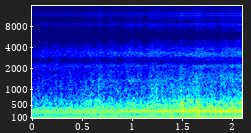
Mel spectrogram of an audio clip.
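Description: Kazuma 125 mini quad's small single-cylinder engine running at a steady throttle, growing gradually louder as the quad comes closer.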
